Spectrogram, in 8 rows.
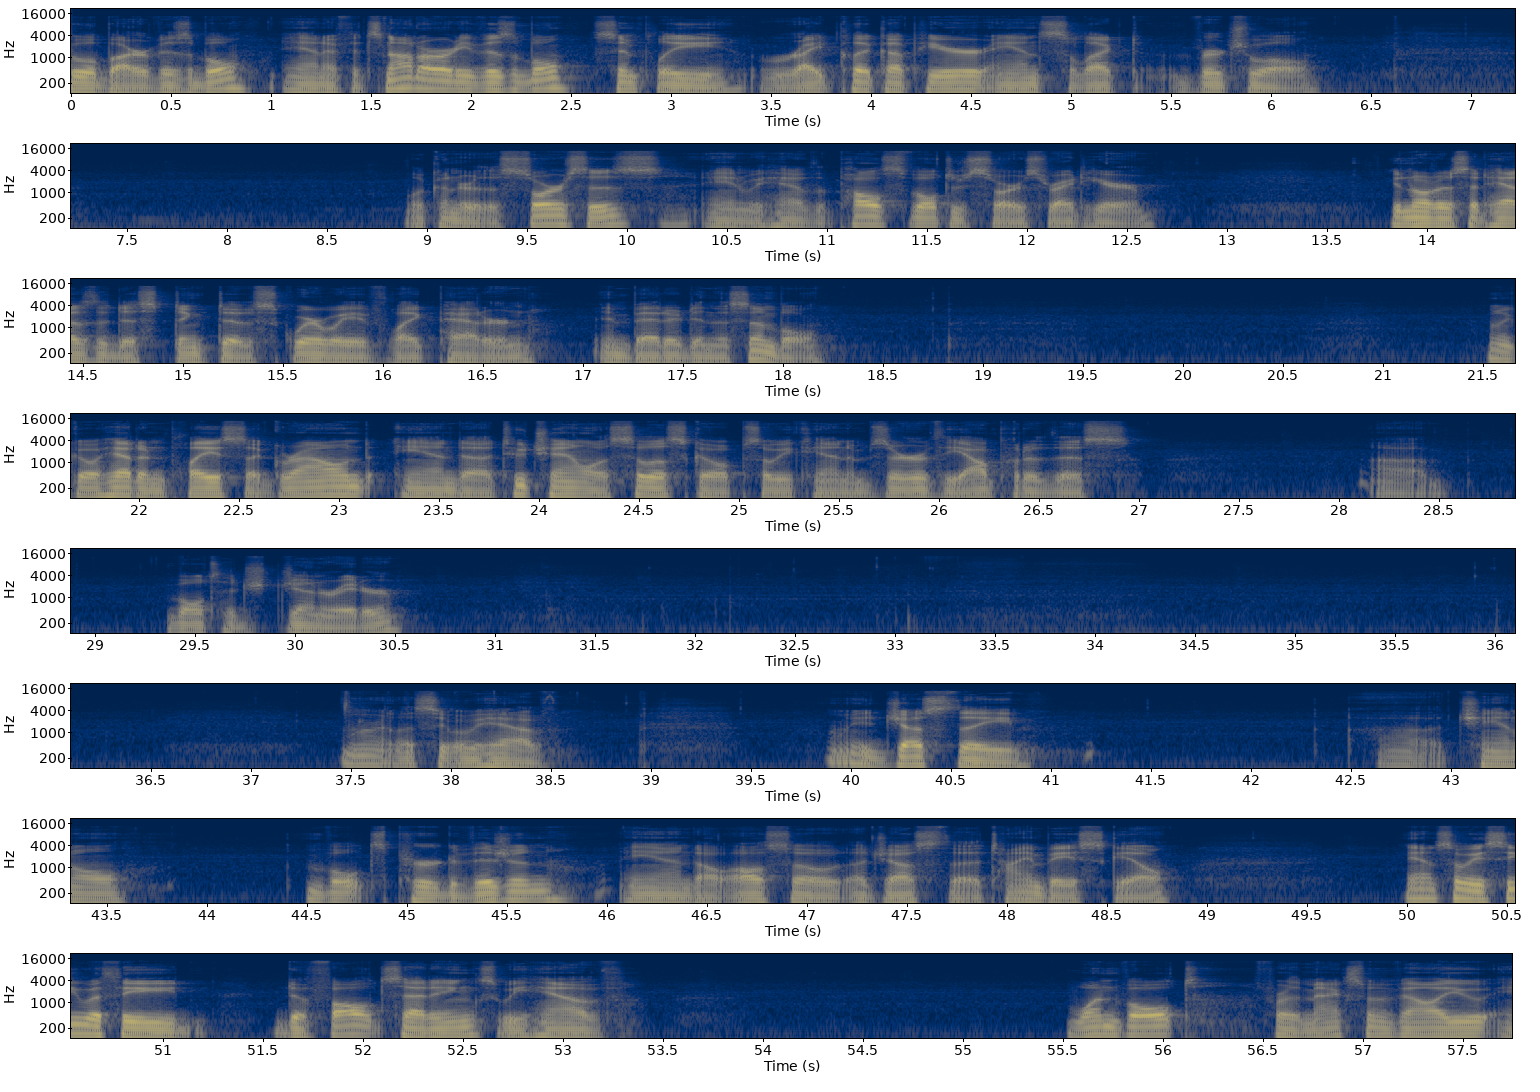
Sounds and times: Speech: 0.0s - 6.4s, 8.8s - 12.7s, 13.8s - 18.3s, 21.5s - 27.1s, 28.1s - 28.7s, 29.3s - 30.6s, 37.4s - 38.7s, 39.8s - 41.3s, 42.3s - 43.8s, 44.4s - 48.9s, 50.0s - 53.4s, 55.5s - 57.7s
Clicking: 31.7s - 33.3s, 35.7s - 36.1s.

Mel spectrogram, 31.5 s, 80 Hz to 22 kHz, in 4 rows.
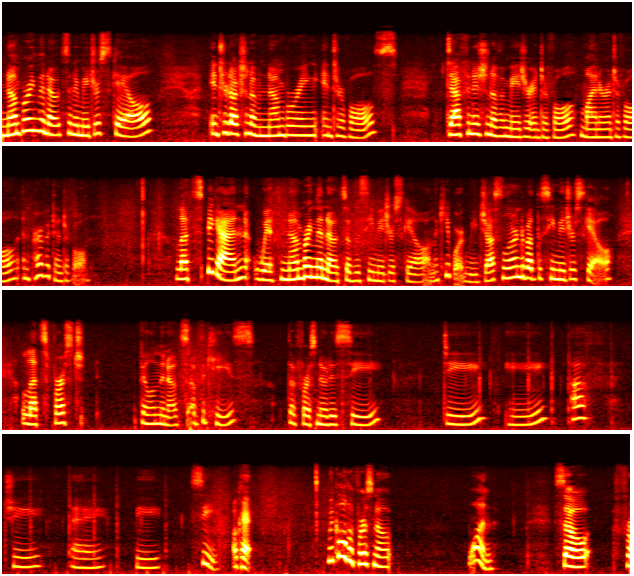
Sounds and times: Speech: 0.0s - 1.9s, 2.6s - 5.0s, 5.6s - 9.0s, 10.0s - 16.8s, 17.4s - 20.5s, 21.2s - 26.8s, 27.6s - 28.5s, 29.5s - 29.8s, 30.6s - 31.4s.

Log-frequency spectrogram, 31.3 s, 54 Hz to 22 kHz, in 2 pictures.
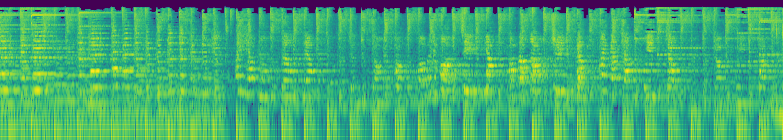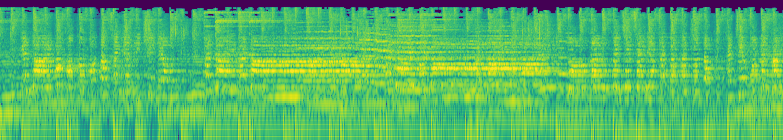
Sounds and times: Jingle bell: 0.0s - 31.3s.

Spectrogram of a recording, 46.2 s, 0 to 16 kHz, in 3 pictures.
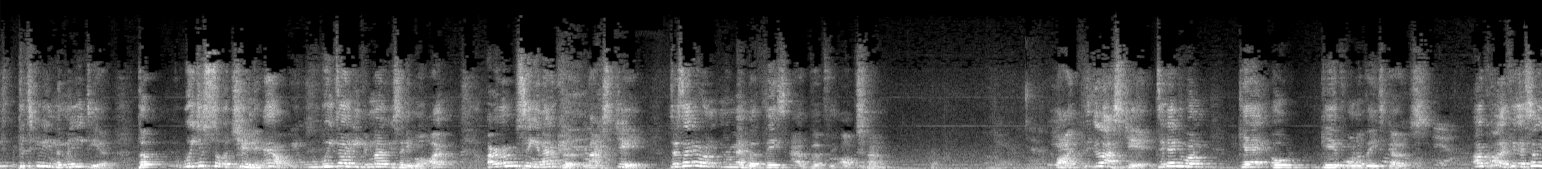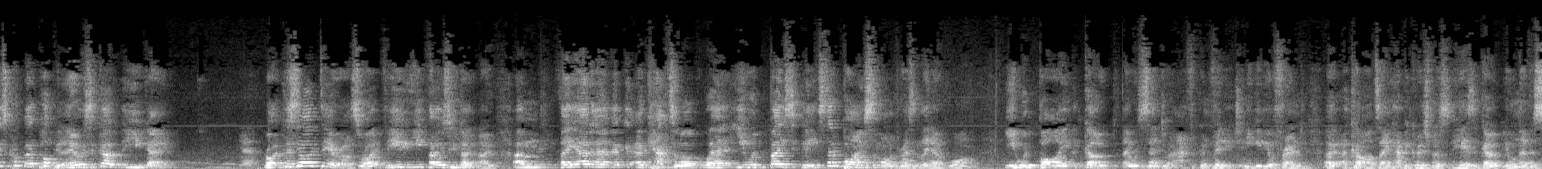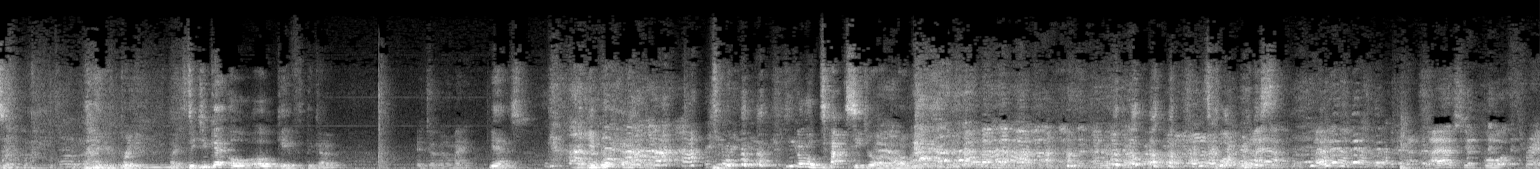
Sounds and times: Speech: 0.0s - 8.9s, 17.8s - 34.3s, 35.0s - 36.2s, 38.0s - 40.0s, 44.9s - 46.2s.

